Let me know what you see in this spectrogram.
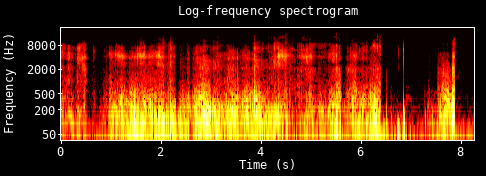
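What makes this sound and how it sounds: An artificial yellow lemon held in the hands is tapped and scratched quickly with long pink nails. The result is a dense, dry stream of soft, low-heavy taps and scratchy rustling with a faint bright edge. After about six seconds it thins to a few sparse, quieter taps.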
